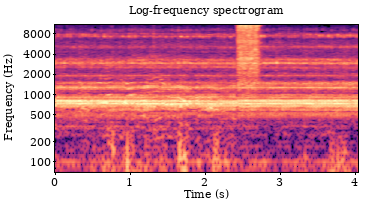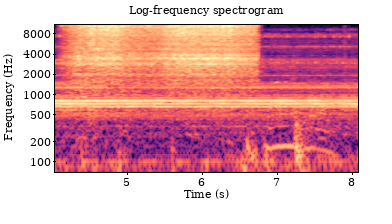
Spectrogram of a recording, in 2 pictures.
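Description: Cordless electric ratchet spinning in short bursts on the camshaft bearing cap bolts of a Toyota Corolla GLi engine: a brief burst about two and a half seconds in, then a longer one of nearly three seconds from about four seconds in. A steady hum runs underneath.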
